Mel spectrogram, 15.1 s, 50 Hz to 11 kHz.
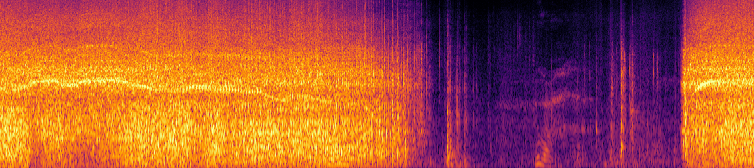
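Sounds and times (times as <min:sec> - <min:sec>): electric saw whining: 0:00.0 - 0:08.6, 0:13.6 - 0:15.0.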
